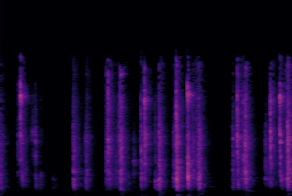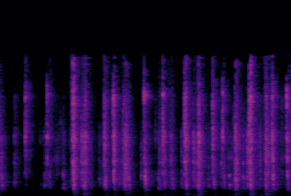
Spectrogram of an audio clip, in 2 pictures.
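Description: Both hands type with their fingertips on a full-size, backlit, typewriter-style mechanical keyboard with an aluminum body and round plastic keycaps. The result is rapid, bright, clicky keystrokes that fall in quick bursts separated by brief pauses, each click short and dry with very little ring.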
